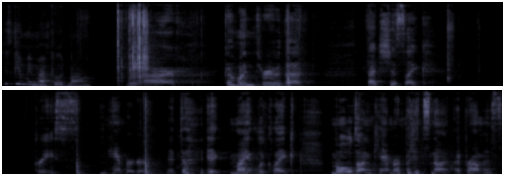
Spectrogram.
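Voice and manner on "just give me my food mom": soft, begging, pleading dog voice. Talking to the camera while feeding the dog, voicing a begging dog. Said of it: "Is that your voice, buddy?".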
